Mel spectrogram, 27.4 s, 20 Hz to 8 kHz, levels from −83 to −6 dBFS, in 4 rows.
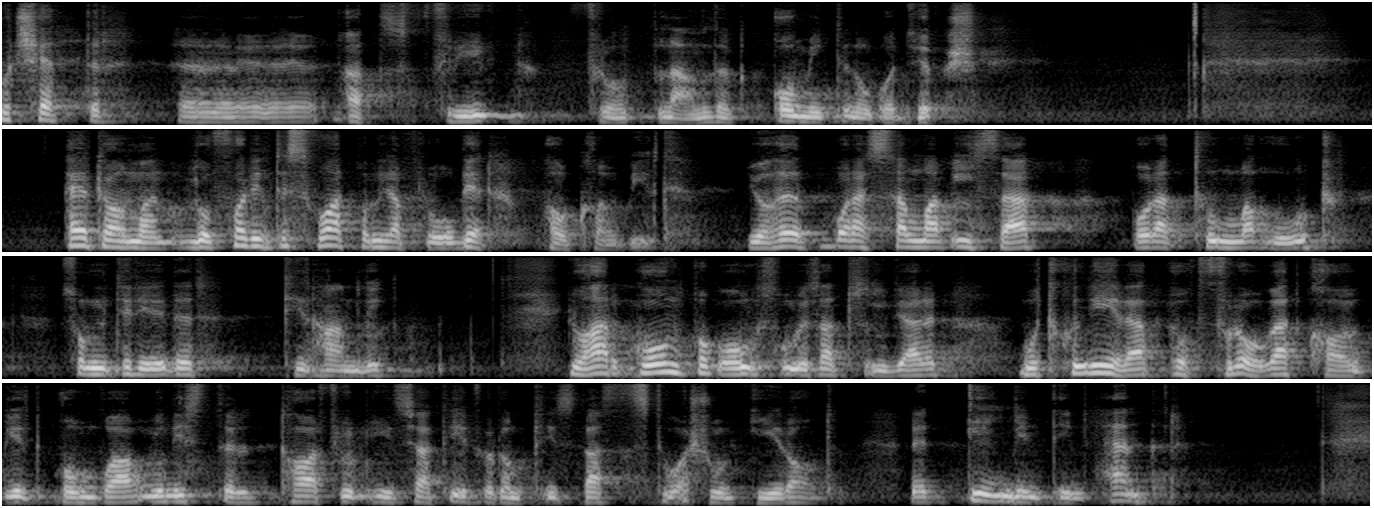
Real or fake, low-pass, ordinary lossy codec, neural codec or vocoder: fake; none; none; codec, 16 kHz, 1 kbps, FunCodec, trained on LibriTTS, 50 frames a second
